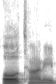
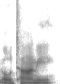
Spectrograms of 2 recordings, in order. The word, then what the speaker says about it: Ohtani: It's pronounced Ohtani, by the way, not Otani.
